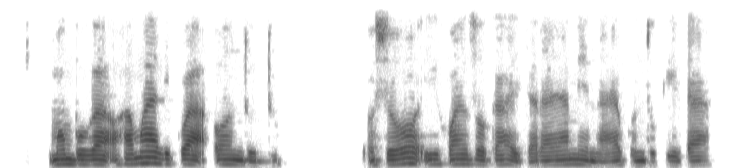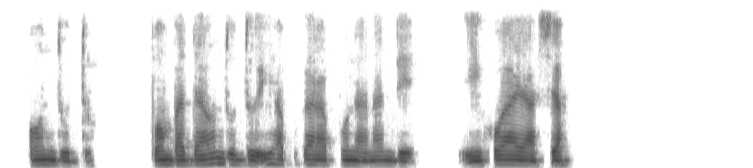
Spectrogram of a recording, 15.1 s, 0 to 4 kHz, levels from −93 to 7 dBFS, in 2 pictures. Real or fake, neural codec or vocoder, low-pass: real; none; 3.6 kHz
